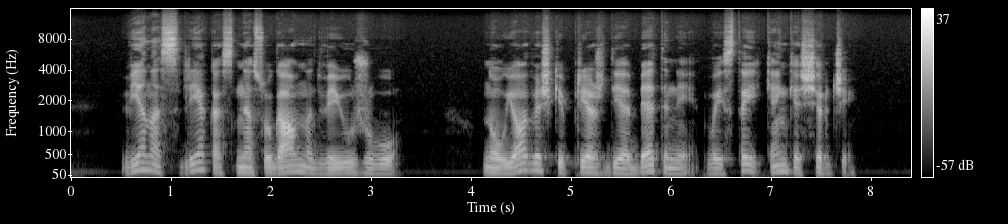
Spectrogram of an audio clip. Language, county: Lithuanian, Vilnius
